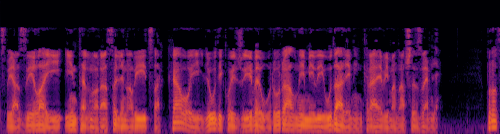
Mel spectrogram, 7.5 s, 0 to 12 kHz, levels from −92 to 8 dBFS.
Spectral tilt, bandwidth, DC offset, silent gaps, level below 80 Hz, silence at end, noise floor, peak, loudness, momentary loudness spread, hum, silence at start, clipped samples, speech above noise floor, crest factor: -6 dB/octave; 6.6 kHz; under 0.1%; none; -46 dBFS; 0 s; -66 dBFS; -12 dBFS; -29 LUFS; 6 LU; none; 0 s; under 0.1%; 37 dB; 18 dB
